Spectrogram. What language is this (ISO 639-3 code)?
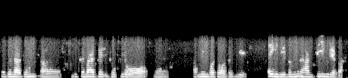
mni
